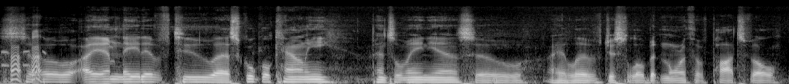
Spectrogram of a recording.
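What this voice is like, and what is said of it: Pennsylvania coal region accent. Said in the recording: “I'm sensing it's not South Philly ... that is a coal region accent.”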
